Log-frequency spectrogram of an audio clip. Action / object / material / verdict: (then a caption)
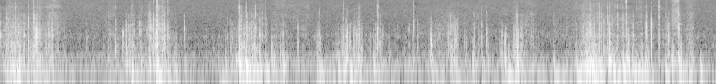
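scrape / sheet of mulberry paper / paper / none. A thin, fibrous Thai mulberry paper sheet is held by fingertips with long nails and rubbed and flexed up close. This makes soft, crinkly rustles and scratchy crackles in uneven bursts, over a dull, low rumble from handling.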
